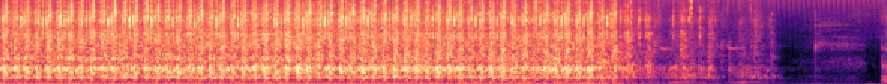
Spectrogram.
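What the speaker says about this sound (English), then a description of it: "let's stitch across the top here, and I'm going to zigzag it" A home sewing machine runs a zigzag stitch across fabric, a steady close whirring drone for about four seconds before slowing and stopping, followed by light handling noises.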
